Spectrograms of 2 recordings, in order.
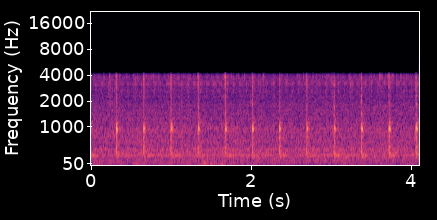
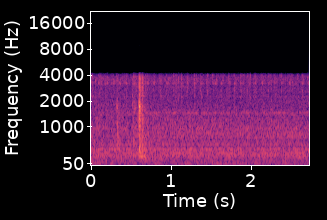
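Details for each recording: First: Frameworks ball lift lower pulley wheel knocking with sharp, even knocks about three a second over a low running hum; the pulley's bearings are going out, and the knock comes from inside the bearing rather than the wheel hitting its housing. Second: Frameworks ball lift after the lower pulley wheel with worn, knocking bearings was replaced: even, quiet running hum with only one light tick early on and no knocking; the repair worked.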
